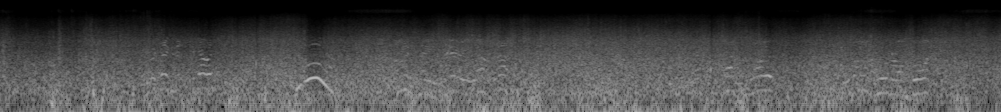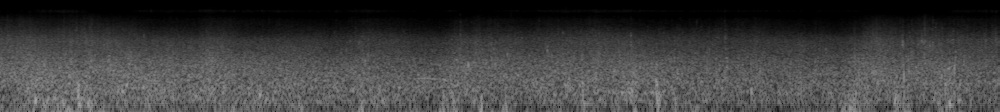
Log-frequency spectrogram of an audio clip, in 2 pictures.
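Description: Whitewater rapids rushing and splashing around a canoe, with wind buffeting the microphone.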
